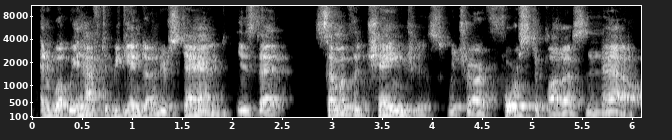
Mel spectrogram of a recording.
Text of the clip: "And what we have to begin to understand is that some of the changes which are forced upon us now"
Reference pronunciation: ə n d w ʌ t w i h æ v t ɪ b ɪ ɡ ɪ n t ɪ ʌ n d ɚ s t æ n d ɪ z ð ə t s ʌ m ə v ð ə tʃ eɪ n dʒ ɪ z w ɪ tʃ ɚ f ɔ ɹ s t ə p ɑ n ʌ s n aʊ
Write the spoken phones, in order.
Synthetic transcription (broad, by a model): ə n w ʌ t w i h æ f t ɪ b ɪ ɡ ɪ n t ɪ ʌ n d ɚ s t æ n d ɪ z ð ə t s ʌ m ə v ð ə tʃ eɪ n dʒ ɪ z w ɪ tʃ ɚ f ɔ ɹ s t ə p ɑ n ʌ s n aʊ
